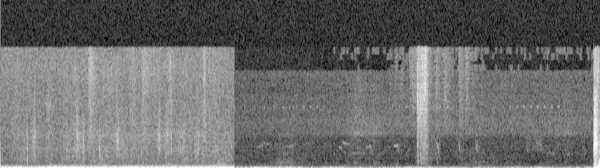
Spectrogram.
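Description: Wind rumbling on the microphone with faint crackles, cutting off abruptly about three seconds in. A much quieter stretch follows, with one brief whoosh past the middle.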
